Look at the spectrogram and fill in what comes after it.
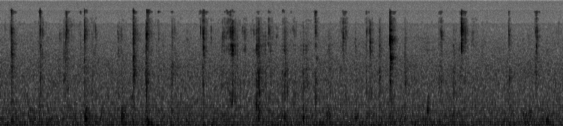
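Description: Faint close-up eating sounds: chewing a mouthful of chicken biryani, with scattered sharp wet mouth and lip clicks at irregular intervals, two of them louder late on.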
